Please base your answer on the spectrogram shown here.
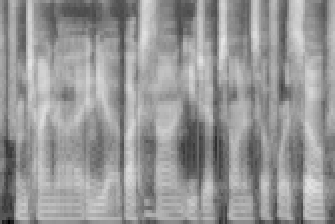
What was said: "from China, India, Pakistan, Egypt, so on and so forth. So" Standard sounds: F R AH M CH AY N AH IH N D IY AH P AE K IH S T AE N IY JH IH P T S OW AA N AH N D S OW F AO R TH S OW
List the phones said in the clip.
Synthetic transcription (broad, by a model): F R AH M CH AY N AH IH N D IY AH P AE K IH S T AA N IY JH IH P T S OW AA N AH N S OW F AO R TH S OW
